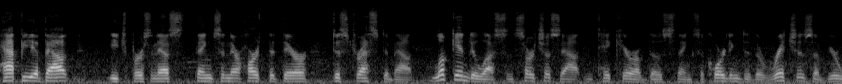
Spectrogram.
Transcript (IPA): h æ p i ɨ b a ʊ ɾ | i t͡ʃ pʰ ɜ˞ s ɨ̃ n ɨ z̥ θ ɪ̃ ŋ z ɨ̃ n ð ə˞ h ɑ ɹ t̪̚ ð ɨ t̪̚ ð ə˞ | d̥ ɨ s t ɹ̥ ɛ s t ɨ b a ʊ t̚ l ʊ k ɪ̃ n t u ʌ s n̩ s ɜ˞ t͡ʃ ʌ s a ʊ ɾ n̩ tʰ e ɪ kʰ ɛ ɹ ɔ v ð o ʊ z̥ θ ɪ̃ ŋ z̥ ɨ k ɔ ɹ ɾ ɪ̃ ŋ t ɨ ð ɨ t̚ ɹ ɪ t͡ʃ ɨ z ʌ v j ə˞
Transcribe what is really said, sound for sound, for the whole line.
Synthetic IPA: h æ p i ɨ b a ʊ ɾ | i t͡ʃ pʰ ɜ˞ s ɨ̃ n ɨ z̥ θ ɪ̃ ŋ z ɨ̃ n ð ə˞ h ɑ ɹ t̪̚ ð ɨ t̪̚ ð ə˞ | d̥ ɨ s t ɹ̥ ɛ s t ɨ b a ʊ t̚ l ʊ k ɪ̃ n t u ʌ s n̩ s ɜ˞ t͡ʃ ʌ s a ʊ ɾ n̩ tʰ e ɪ kʰ ɛ ɹ ʌ v ð o ʊ z̥ θ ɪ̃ ŋ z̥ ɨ kʰ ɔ ɹ ɾ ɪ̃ ŋ t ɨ ð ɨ ɹ ɪ t͡ʃ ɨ z ʌ v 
